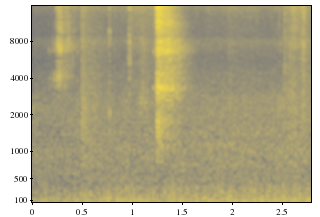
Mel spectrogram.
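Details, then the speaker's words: Hatari 16-inch electric fan with seized shaft, repaired by replacing the bushing, on speed 3: steady low whoosh of the fan at full speed with a few handling clicks, running free and as strong as before; normal running. "ครับผมกับเบอร์3ครับโอเคครับแรงครับผมแรงเหมือนเดิมนะครับ"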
